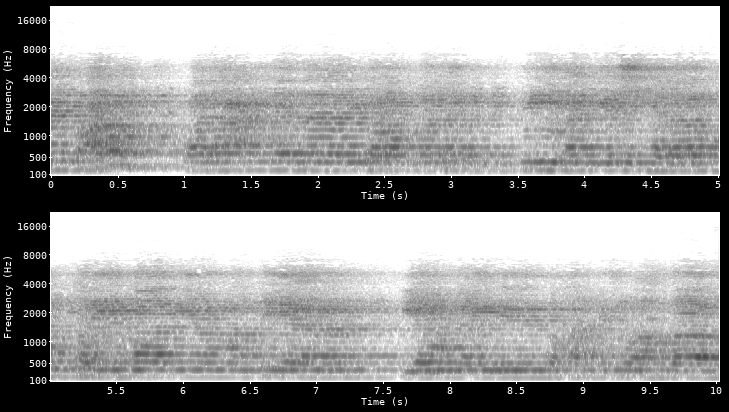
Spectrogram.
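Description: A man chanting in Arabic into a microphone, long held melodic phrases with short pauses for breath between them.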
